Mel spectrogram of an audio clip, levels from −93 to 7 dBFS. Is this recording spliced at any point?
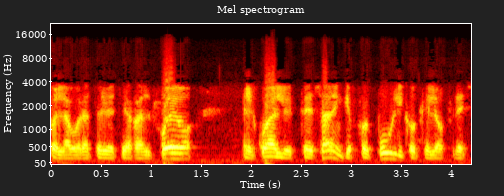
no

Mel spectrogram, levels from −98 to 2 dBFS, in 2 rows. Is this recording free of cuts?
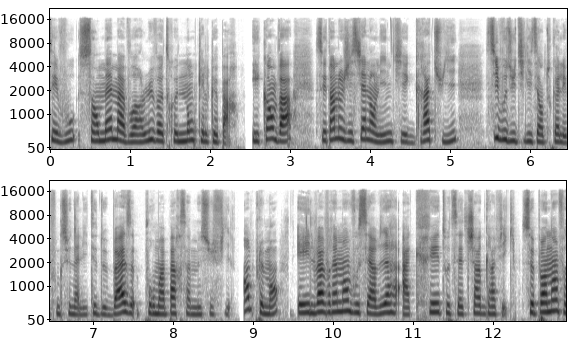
yes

